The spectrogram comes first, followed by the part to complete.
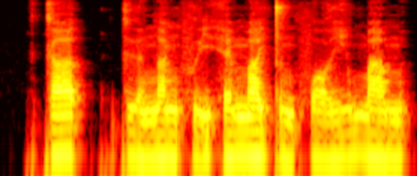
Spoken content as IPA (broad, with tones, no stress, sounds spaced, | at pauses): k a˦˥ t̚ | k ɨ˨˩ ə̯ n a˧ ŋ f ɨ̰˧˥ j h ɛ˨˦ m a˧ j t̪ ə˧˩ n f ɔ˨˩ ɣ i˨˦ w m a˧ m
